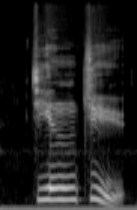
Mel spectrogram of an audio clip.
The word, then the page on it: jingjiu: Chinese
